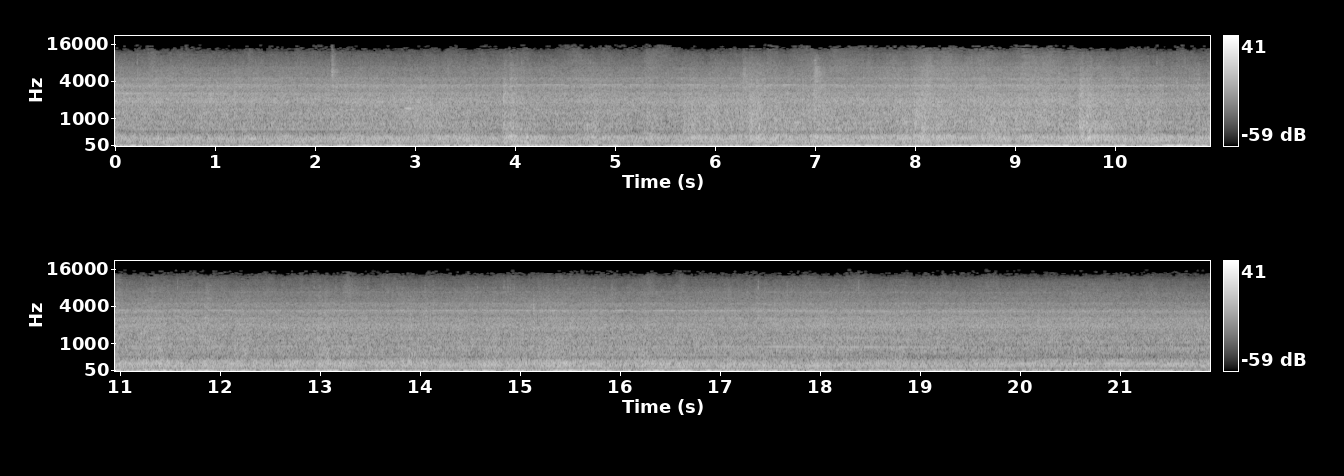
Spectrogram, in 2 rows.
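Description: Running sound aboard a JR Central 313 series 5000-subseries electric multiple unit: a steady rumble of wheels on rail with a few rail-joint clicks. It gets louder around the middle and eases off again toward the end.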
